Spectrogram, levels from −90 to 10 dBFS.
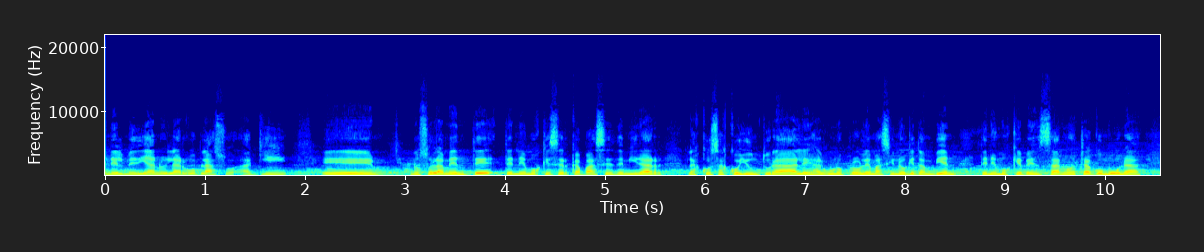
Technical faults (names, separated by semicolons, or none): none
